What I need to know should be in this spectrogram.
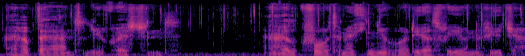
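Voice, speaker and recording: Man from South Africa, soft-spoken ASMR host, gravelly low voice, faint hiss behind. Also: monotone, brisk. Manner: soft-spoken, gentle, partly whispered.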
